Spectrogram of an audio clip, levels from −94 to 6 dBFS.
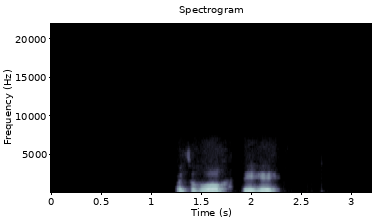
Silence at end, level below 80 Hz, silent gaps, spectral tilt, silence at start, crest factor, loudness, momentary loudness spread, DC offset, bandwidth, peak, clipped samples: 0.95 s; -68 dBFS; none; -10.5 dB/octave; 1.25 s; 22 dB; -23 LUFS; 15 LU; under 0.1%; 5.2 kHz; -6 dBFS; under 0.1%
